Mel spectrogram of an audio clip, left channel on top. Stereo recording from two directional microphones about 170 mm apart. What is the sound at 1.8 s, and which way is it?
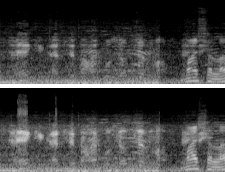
Speech, 10° left (ahead or behind).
